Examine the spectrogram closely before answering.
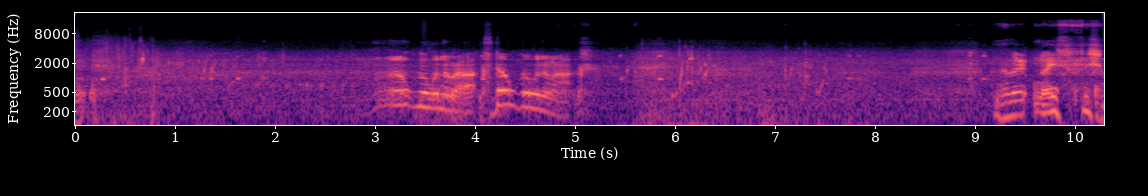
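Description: A hand swishes through shallow water.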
